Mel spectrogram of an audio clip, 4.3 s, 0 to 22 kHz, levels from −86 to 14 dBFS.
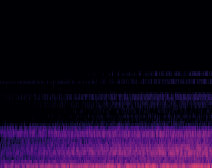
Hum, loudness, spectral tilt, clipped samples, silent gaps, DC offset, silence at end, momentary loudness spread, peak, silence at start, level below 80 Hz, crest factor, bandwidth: none; -42 LUFS; -11 dB/octave; under 0.1%; none; under 0.1%; 0 s; 13 LU; -26 dBFS; 0 s; -40 dBFS; 14 dB; 3.8 kHz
